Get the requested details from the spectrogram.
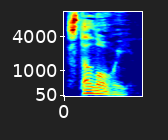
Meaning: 1. table 2. dinner
- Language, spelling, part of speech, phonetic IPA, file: Russian, столовый, adjective, [stɐˈɫovɨj], Ru-столовый.ogg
